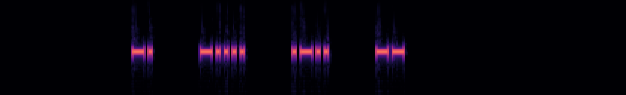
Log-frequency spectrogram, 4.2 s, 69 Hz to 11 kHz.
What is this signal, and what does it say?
Morse code, heard as a keyed tone, about 46 wpm, spaced as for 21 wpm, 700 Hz. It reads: N6LM
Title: USA Call Signs - 4x Character Spacing - 45wpm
